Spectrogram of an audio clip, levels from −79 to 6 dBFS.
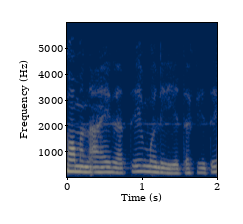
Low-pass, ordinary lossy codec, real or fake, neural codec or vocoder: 5.4 kHz; none; real; none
